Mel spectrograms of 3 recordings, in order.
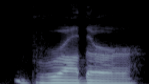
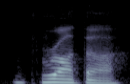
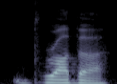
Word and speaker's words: brother: British English is RA so R is silent it's dropped we are not saying it so repeat after me brother R is silent we don't say it okay one more time brother English with husse lovely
